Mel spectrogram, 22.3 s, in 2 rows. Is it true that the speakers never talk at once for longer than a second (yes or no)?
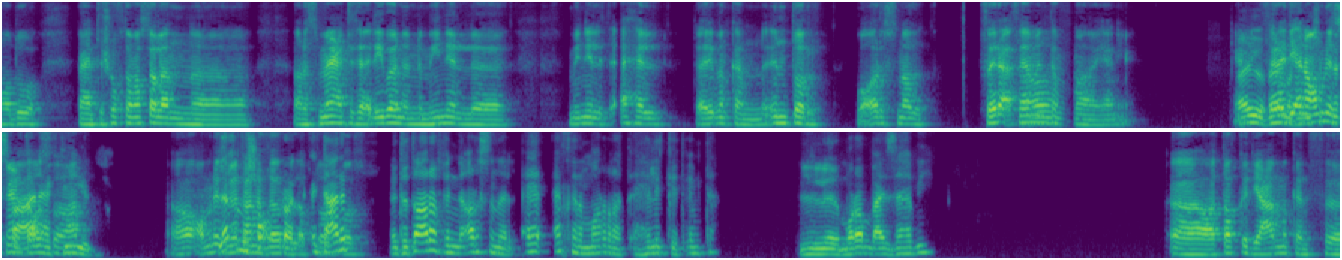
no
